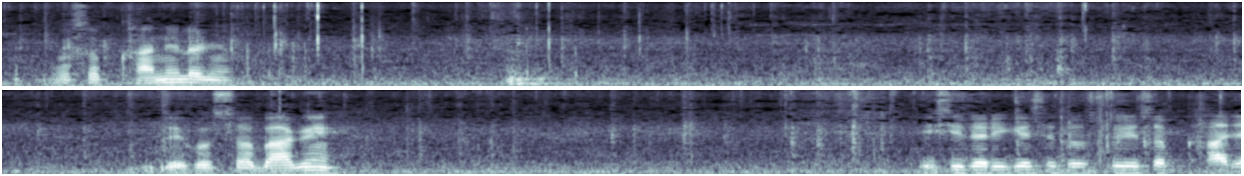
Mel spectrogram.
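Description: Pigeons peck at food on a tray.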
